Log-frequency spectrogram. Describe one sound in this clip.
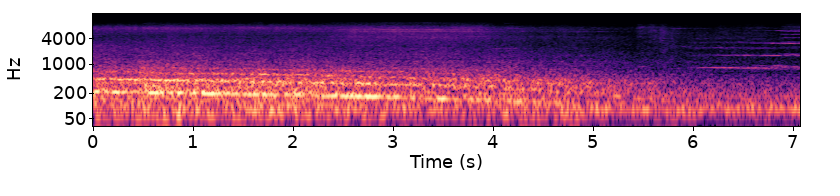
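A subway train slows down with a falling whine and comes to a stop.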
